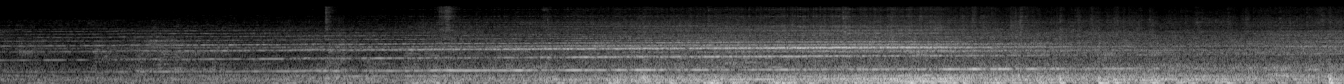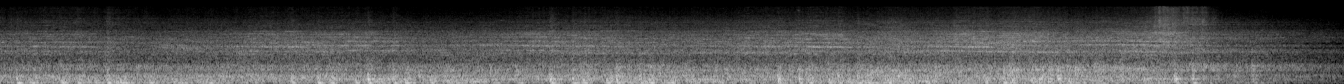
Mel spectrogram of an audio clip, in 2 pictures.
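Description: Siemens EU44 electric locomotive pulling a passenger train away: its traction converters whine in several tones that climb slowly in pitch over the first ten seconds or so. Then rumble and clatter from the coaches' wheels build up as the carriages roll past.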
